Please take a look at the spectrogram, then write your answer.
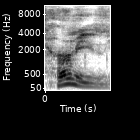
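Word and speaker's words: Hermès: about Hermes I didn't even know how to pronounce that before I moved to shangai China my girlfriend was like what no it's Hermes you dope talk about expensive the mumu I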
